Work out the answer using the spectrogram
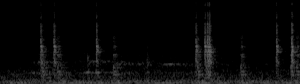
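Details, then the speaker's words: Junk-auction 1972 GMC pickup, key on while connecting battery: faint sharp ticks in pairs, a few per second, from behind the dash; the radio was left switched on. "I might have been the radio really yeah the radio was on"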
